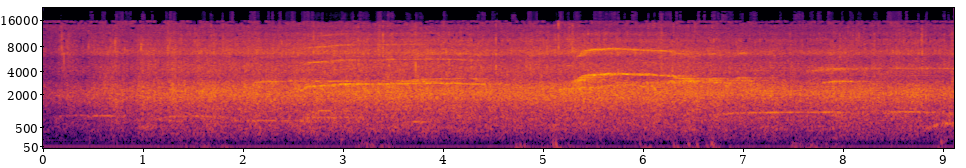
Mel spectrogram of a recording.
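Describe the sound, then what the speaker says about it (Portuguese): Sustained applause from a lecture audience after a talk about the Creator and the big bang, even and moderately distant for nine seconds, with faint voices mixed in. "Um grande Criador merece ser aplaudido realmente, sem dúvida"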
